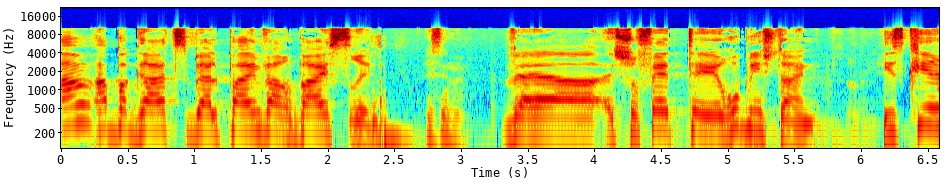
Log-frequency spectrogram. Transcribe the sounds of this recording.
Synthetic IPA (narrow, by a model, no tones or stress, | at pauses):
ahabaɡat͡sbealpaimveaʁbaesʁe | veaʃofet̪ʁubinʃtajnhizkiʁ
